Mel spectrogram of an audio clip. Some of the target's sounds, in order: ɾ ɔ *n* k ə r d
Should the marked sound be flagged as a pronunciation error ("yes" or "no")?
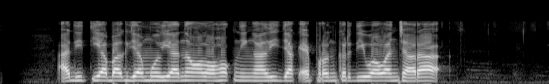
no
